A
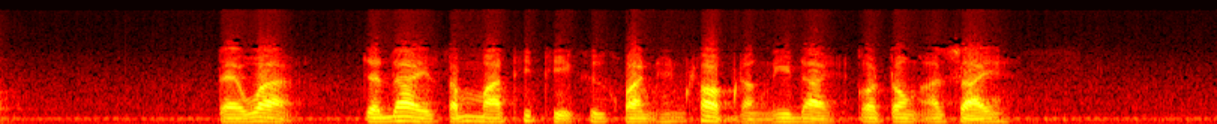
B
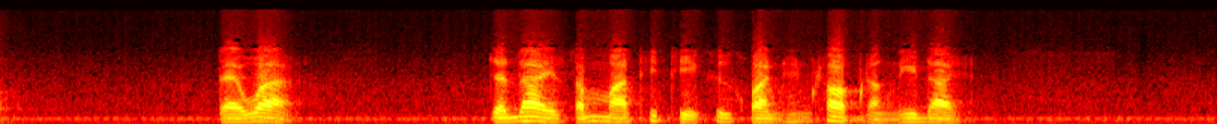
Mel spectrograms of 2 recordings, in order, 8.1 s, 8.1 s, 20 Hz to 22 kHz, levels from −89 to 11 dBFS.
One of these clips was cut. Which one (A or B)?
A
